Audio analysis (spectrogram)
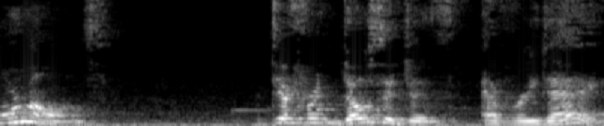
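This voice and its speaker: A woman's lively intonation amid audible room echo and noticeable background noise. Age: 60s. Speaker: health vlogger sharing personal experience. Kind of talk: casual personal explainer monologue. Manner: conversational with frequent fillers.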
